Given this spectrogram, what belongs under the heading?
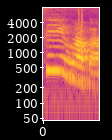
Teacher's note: nós vemos que o se é o mais forte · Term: sílaba tônica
